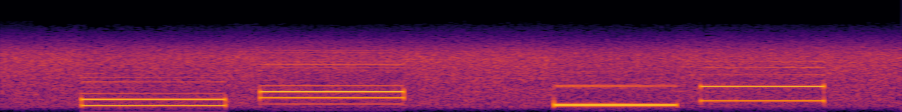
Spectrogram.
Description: Aircraft SELCAL, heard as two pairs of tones, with radio static. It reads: AF-GK AB-EM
